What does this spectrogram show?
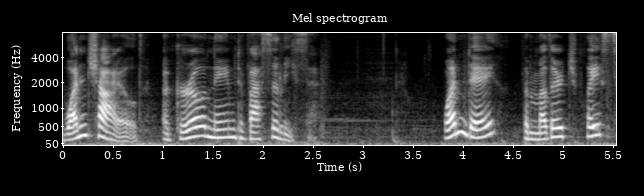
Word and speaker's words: Vasilisa: that i was sent no vasalisa let me make sure i'm pronouncing the name correctly okay vasilisa that's her name but i could read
